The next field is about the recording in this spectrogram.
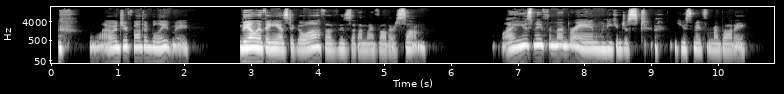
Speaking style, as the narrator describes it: He'd scoffed, a bitter smile stealing over his features

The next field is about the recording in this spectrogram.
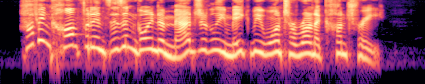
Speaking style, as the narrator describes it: Artemis exclaims, throwing her arms out in exasperation

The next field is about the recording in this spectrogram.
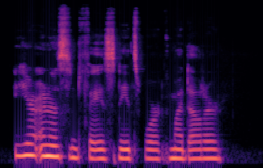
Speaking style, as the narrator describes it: she murmurs

